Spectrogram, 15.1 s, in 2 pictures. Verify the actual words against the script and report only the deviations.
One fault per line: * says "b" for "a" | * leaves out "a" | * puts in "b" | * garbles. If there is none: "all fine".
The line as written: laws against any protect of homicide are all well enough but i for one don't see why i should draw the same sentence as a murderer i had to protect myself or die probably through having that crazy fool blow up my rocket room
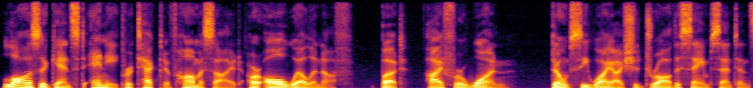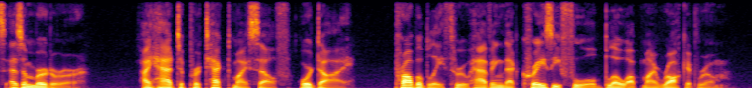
all fine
